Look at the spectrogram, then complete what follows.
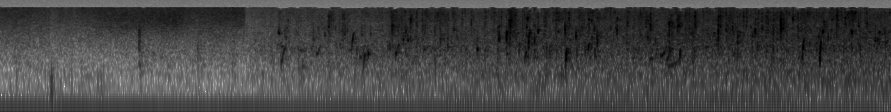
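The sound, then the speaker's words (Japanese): Soft, steady rain hisses gently at a graveside, with scattered individual drops tapping. It is quiet and continuous, with no voices. “静かな、静かな雨の中、今私は一つのお墓の前に立っている。”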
